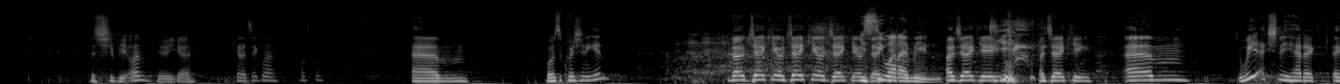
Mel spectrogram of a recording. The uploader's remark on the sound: 6PM SERVICE.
